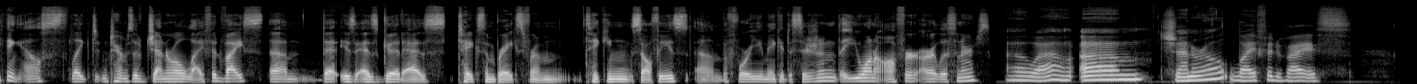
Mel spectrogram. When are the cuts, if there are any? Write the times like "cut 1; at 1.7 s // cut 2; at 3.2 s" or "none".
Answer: cut 1; at 0.9 s // cut 2; at 11.5 s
